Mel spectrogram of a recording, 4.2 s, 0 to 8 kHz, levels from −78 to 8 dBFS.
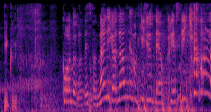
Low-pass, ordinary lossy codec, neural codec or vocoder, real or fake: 7.2 kHz; none; codec, 16 kHz, 8 kbps, FunCodec, trained on LibriTTS, 25 frames a second; fake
